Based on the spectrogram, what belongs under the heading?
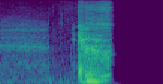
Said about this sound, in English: I'm going to cough again. I'm sorry.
